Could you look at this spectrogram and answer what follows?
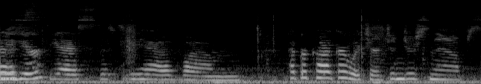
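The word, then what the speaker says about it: pepparkakor: We have pepperkakor, which are ginger snaps. That's how you say it in Swedish, pepperkakor.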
